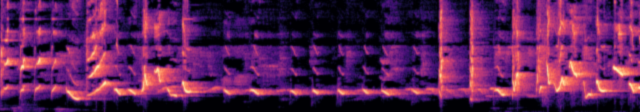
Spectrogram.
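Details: Long bare-throated whistler performance in 'masteran' style: after a few upward swoops, a steady series of clear level whistles repeats about once every half second, ending in more elaborate rising phrases.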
